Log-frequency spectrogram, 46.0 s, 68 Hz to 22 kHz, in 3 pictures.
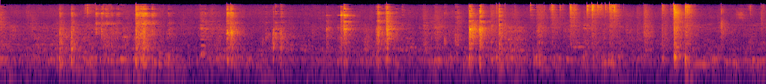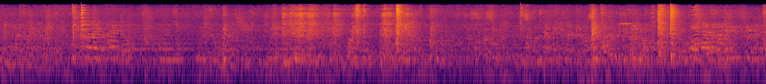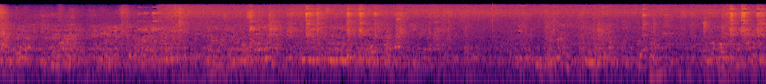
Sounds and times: people 0:00.0 - 0:45.9

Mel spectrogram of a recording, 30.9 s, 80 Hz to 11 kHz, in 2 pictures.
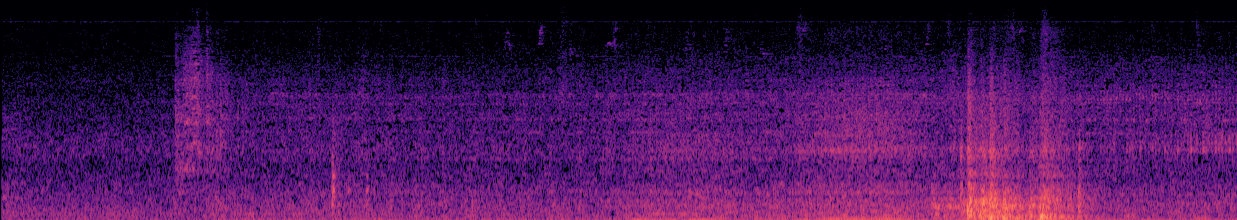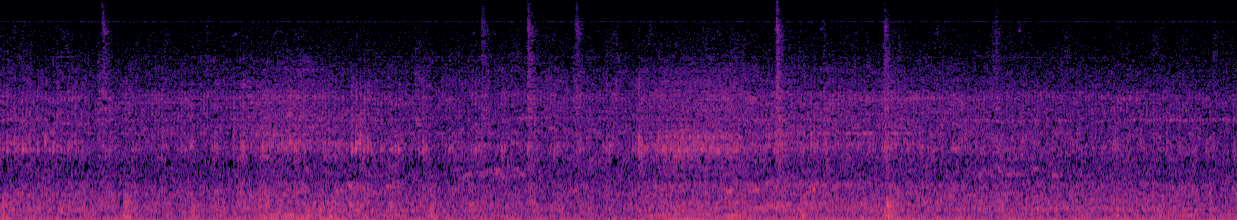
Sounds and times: Dump Truck Motor 0:07.7 - 0:30.9

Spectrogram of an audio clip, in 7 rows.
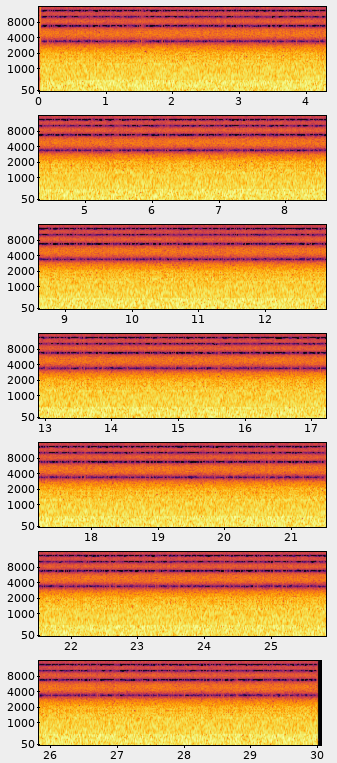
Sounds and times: noise 0:00.0 - 0:30.0

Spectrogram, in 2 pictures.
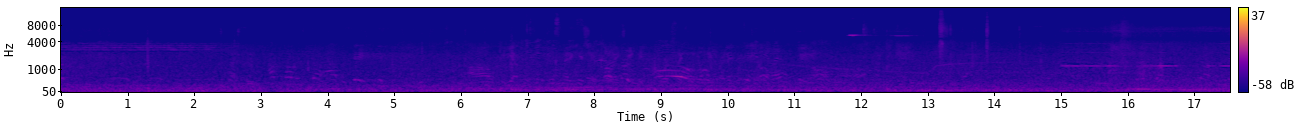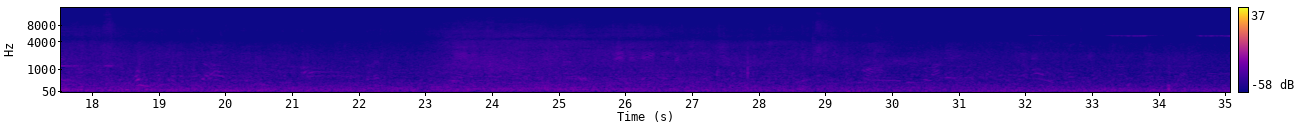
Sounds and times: loud person on the street 0:00.0 - 0:35.0
street noise 0:00.0 - 0:35.0

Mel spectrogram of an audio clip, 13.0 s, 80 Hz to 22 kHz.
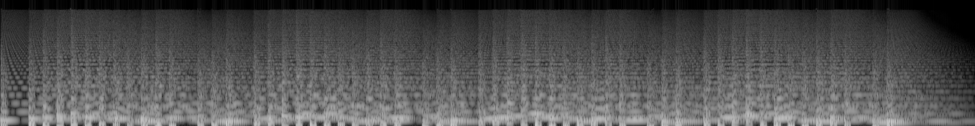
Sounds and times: Retro melodic synthloop 0:00.1 - 0:12.5

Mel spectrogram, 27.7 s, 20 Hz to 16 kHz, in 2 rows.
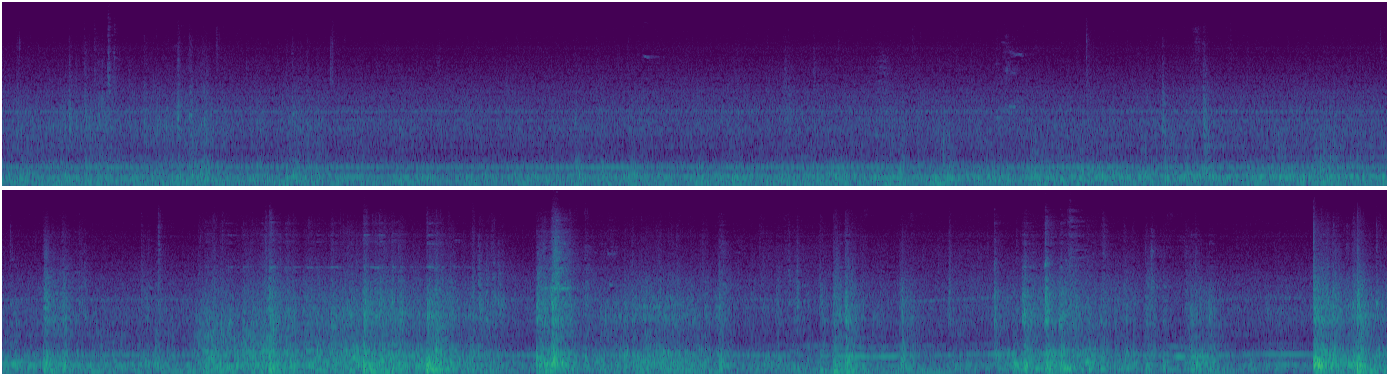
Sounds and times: engine 0:00.0 - 0:27.7
glass recycling truck arrives 0:06.4 - 0:27.7

